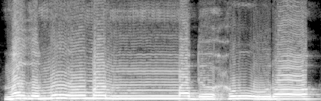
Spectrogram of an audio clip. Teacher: total 4 حروف ہے، یا واو میم نون، لہٰذا یہاں پر ادغام باگنہ یعنی ملا کر گنہ کے ساتھ پڑھنا ہے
